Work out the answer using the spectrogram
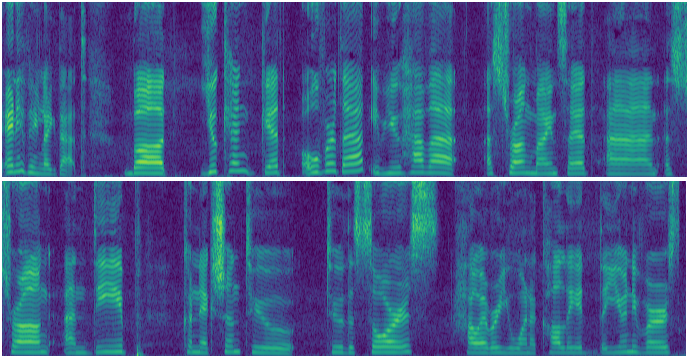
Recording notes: This episode was recorded at Pan Pacific Park in West Hollywood.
